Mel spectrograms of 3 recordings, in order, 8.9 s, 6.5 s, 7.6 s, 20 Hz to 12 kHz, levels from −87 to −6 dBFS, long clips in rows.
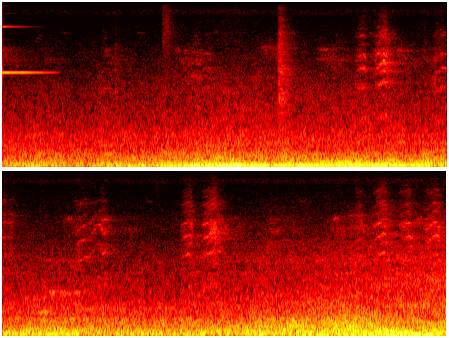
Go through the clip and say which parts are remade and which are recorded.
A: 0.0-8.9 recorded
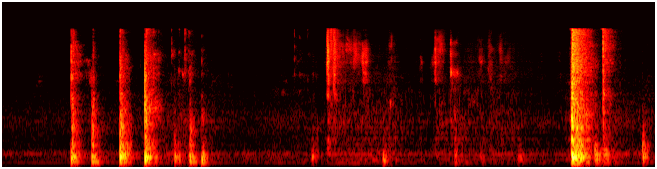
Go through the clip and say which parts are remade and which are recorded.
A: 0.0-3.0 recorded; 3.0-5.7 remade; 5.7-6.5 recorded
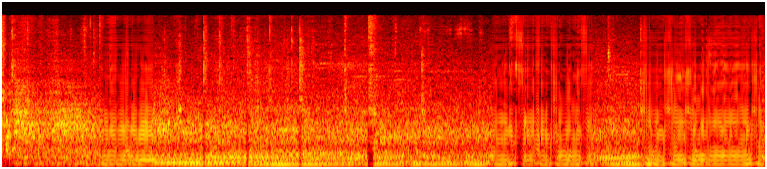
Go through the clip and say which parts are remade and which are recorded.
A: 0.0-1.0 recorded; 1.0-1.5 remade; 1.5-4.9 recorded; 4.9-5.9 remade; 5.9-6.4 recorded; 6.4-7.6 remade

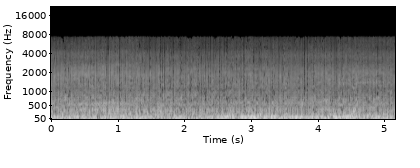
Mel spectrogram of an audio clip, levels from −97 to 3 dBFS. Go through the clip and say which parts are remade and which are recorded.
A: 0.0-5.2 remade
